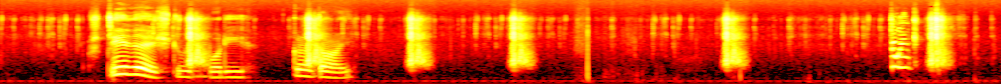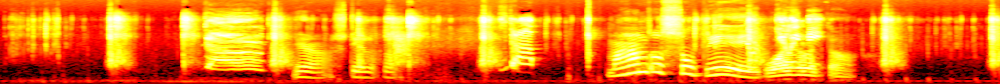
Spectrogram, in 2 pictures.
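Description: A young boy speaks with animation close to the microphone.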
